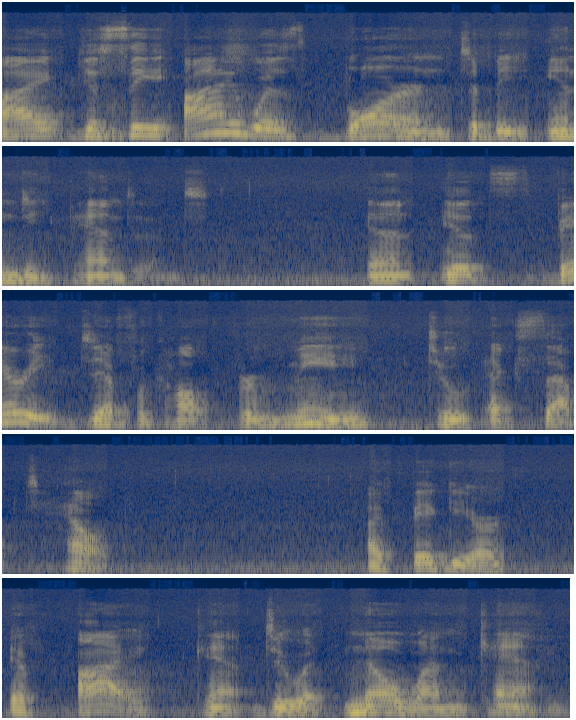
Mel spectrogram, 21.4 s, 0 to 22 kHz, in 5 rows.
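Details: 75-year-old woman with ALS, onset uncertain, possibly several years ago, with slow speech, voice changes, swallowing difficulty and fatigue; dysarthria (ALS).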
